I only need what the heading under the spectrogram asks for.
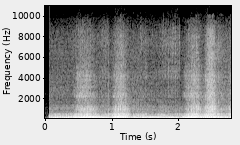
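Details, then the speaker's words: Lexus GX470 V8 straight-piped after the rusted exhaust rotted off at the flange: deep, raw bark climbing sharply with each throttle blip and dropping back, loud and droning enough to cause headaches; muffler removed. "as you heard there it did sound pretty mean so there were no complaints on how it sounded except for the fact that it did drone on and that began to hurt my ears"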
